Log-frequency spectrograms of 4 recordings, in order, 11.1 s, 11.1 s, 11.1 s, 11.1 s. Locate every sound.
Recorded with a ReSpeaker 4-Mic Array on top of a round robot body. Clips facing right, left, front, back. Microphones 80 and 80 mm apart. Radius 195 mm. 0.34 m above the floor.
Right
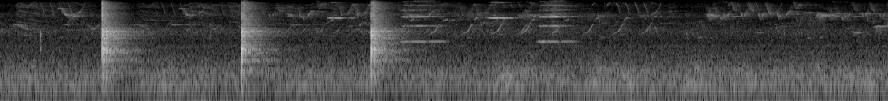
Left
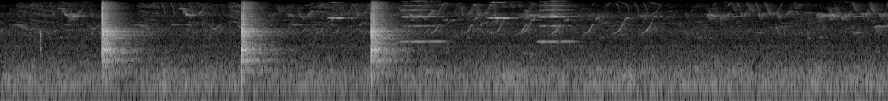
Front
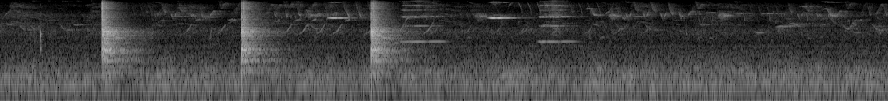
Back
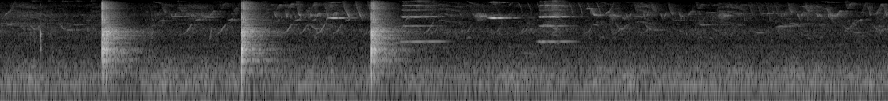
1.3 s a clap: 150° right, 0.7 m
4.1 s a squeak: 155° left, 0.9 m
